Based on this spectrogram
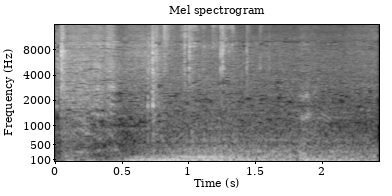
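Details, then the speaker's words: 2001 Dodge Dakota quad cab AWD at 151,291 miles, just fitted with a new size 27 battery replacing a failed Interstate: a brief crank catches almost at once and settles into a steady low idle. A normal, quick start. "you hear how quick that started? That's quick. Wow. I don't think I've ever started that fast in a long time."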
